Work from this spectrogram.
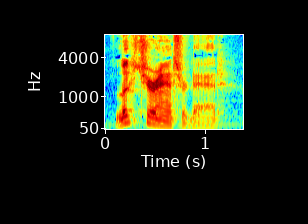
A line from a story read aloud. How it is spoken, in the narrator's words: Matilda said gently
